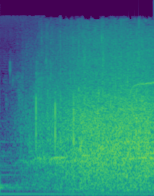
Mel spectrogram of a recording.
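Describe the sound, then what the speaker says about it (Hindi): Audience applause rising and swelling into a steady, dense clatter of many hands, growing louder toward the end with no talk over it. "बहुत अच्छा सवाल है और अच्छा धंधा है भाई, तालियां।"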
